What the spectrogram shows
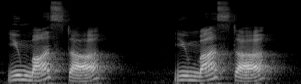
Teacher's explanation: I didn't actually say have. I reduced that entirely to just You musta. You musta. I could also reduce it to more of an of sound, which is very commonly done by native speakers.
